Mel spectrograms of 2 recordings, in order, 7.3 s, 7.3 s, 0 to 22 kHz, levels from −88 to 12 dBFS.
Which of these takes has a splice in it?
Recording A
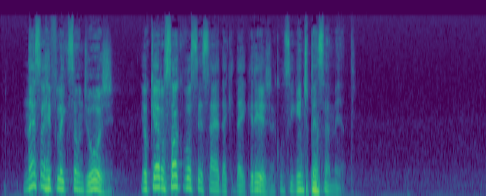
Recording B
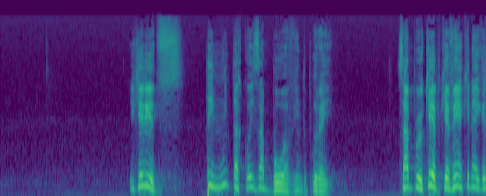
B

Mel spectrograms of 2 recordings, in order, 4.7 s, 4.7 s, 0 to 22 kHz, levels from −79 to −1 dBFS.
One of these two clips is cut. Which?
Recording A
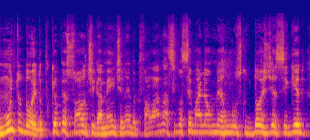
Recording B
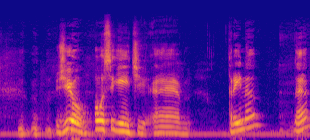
B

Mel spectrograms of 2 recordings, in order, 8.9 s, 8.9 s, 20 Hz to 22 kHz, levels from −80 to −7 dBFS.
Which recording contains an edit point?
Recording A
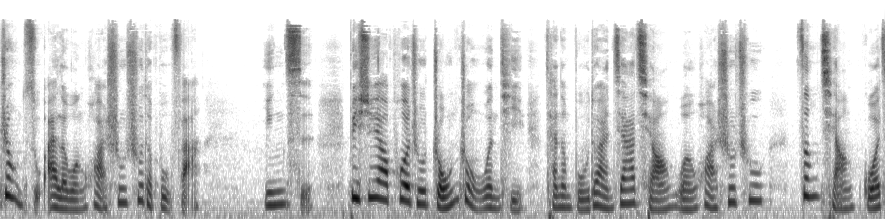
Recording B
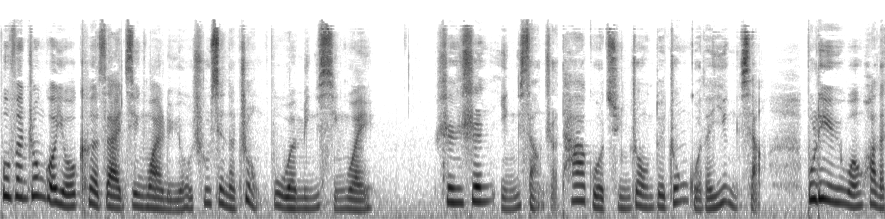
B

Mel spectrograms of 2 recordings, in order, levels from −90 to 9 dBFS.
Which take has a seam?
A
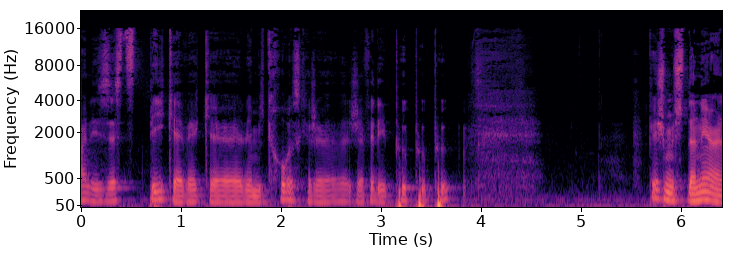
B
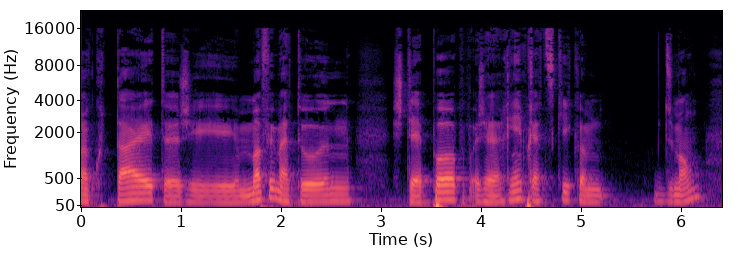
A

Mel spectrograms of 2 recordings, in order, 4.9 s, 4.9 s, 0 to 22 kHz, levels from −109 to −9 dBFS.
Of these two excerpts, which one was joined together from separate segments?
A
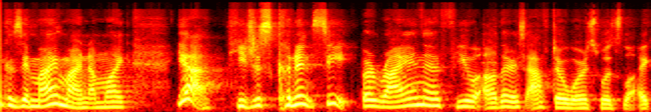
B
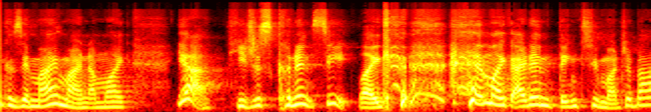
A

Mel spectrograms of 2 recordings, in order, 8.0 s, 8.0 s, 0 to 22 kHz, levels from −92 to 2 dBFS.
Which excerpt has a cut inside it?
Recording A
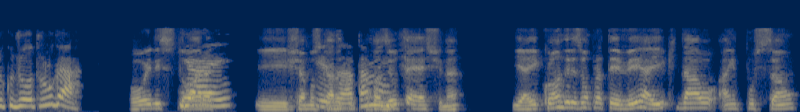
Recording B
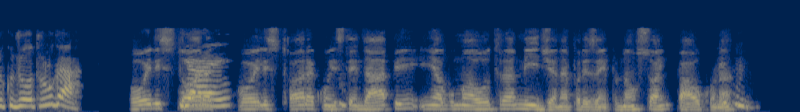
A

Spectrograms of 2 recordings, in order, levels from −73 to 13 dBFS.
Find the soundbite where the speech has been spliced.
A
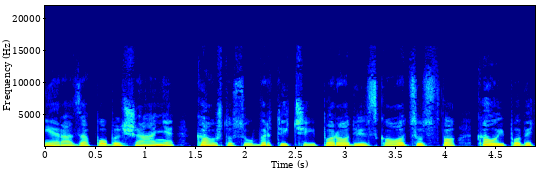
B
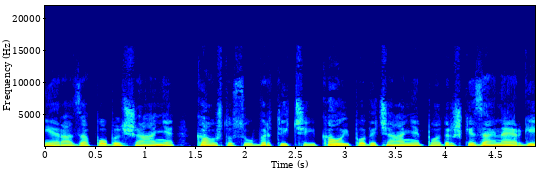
B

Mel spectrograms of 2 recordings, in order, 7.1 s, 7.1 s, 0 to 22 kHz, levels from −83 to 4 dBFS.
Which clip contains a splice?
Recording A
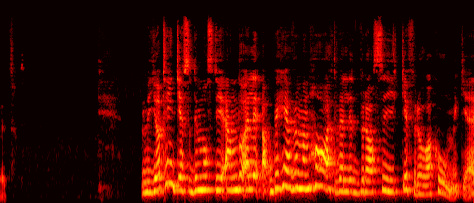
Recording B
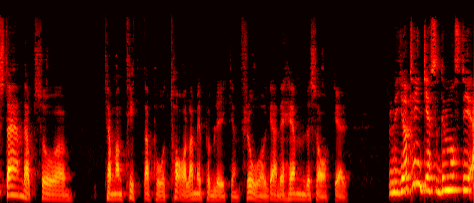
B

